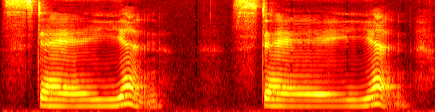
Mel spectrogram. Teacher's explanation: that final A in stay linking over in front of the I and in with a gentle ya.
